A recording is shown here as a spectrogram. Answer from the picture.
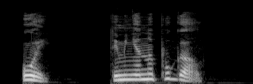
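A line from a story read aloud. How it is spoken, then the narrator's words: Exclaiming woman. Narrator (Russian): воскликнула она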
